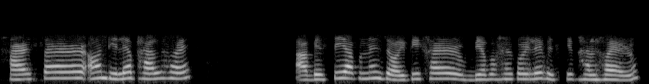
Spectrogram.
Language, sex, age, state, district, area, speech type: Assamese, female, 45-60, Assam, Charaideo, urban, conversation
